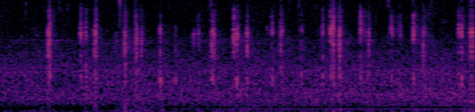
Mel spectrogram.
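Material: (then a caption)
Plastic. Fingertips tap and press the keys of a black plastic computer keyboard held upright near the microphone. The result is a quick, irregular series of soft, bright plastic clicks that die away almost at once over a faint steady hiss.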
